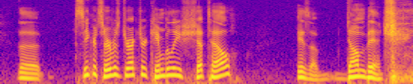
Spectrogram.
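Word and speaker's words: Cheatle: Secret Service Director, Kimberly Chettel, is a dumb bitch. I don't know if that's how we say her name. It is Shetel.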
